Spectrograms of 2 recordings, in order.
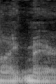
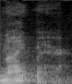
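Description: First: The stress is on the second syllable. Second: The stress is on the first syllable. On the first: The speaker calls it wrong. "you don't sing nightmare. ... if the accent's on the mare, it just it bothers me dreadfully" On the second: The speaker calls it right. "You sing nightmare"

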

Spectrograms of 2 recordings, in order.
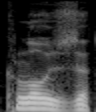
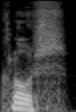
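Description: First: The final consonant is a voiced z sound. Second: The final consonant is a voiceless s sound. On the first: It is the verb meaning to shut. "이게 동사가 되면 close. 발음이 유성음이 됩니다" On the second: It is the adjective meaning near or intimate. "명사가 되면 close가 됩니다. 무성음이 돼버리죠"

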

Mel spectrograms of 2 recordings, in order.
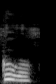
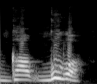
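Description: First: The word is said at a normal, softer volume. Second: The word is said at a louder volume. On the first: "I just pronounce you say that Google" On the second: "When I say louder"

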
